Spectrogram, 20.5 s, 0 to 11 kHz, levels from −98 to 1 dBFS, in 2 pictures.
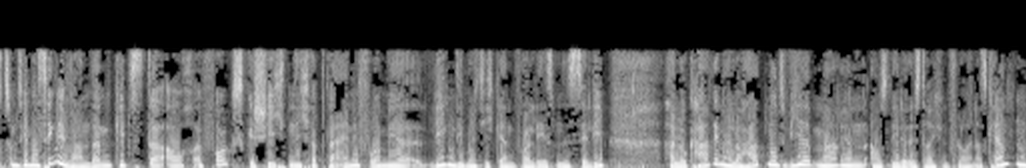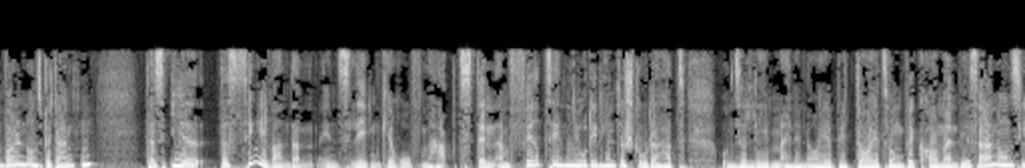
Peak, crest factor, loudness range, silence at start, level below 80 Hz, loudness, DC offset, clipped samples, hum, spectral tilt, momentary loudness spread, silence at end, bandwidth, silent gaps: -2 dBFS; 8 dB; 3 LU; 0 s; -32 dBFS; -10 LUFS; under 0.1%; under 0.1%; none; -6 dB/octave; 6 LU; 0 s; 8 kHz; none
